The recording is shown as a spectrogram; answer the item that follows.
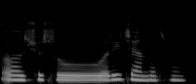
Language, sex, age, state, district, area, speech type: Kashmiri, female, 30-45, Jammu and Kashmir, Bandipora, rural, spontaneous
